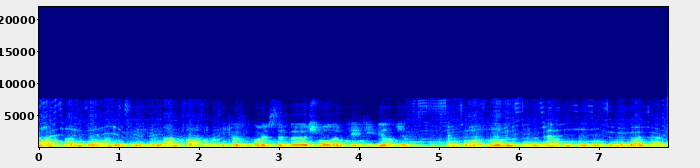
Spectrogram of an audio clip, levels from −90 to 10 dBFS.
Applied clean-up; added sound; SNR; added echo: neural separator model SepFormer DNS4.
